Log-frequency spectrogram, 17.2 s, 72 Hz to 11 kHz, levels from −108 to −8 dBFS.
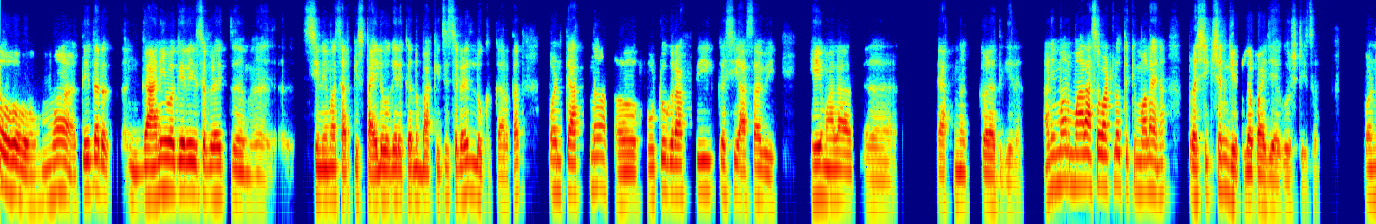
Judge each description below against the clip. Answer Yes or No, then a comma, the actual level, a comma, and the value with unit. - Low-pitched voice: Yes, low, 130 Hz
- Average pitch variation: Yes, average, 4.0 semitones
